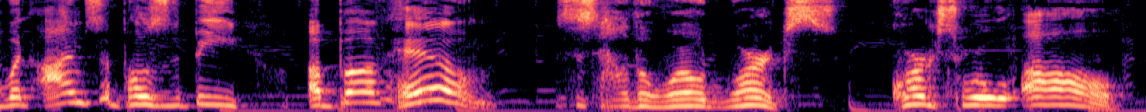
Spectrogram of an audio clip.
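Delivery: anguished, high-pitched outburst; Bakugo. A narrator's reading. Bakugo learns Izuku won and beat him, anguished outburst. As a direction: build from stunned disbelief to a high, wailing rage. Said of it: "as tears continue to slip".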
